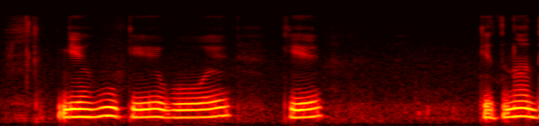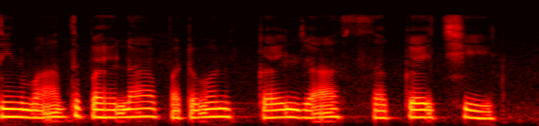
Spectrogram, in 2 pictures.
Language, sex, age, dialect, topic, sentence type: Magahi, female, 31-35, Western, agriculture, question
